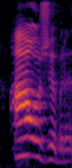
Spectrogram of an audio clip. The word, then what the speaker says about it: álgebra: Álgebra, sílaba tônica, antepenúltima.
